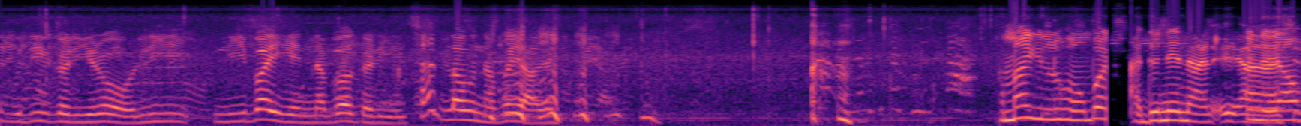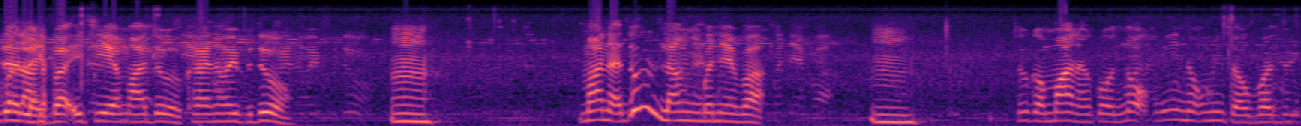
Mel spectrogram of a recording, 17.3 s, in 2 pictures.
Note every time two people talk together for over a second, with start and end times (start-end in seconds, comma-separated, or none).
8.2-10.5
